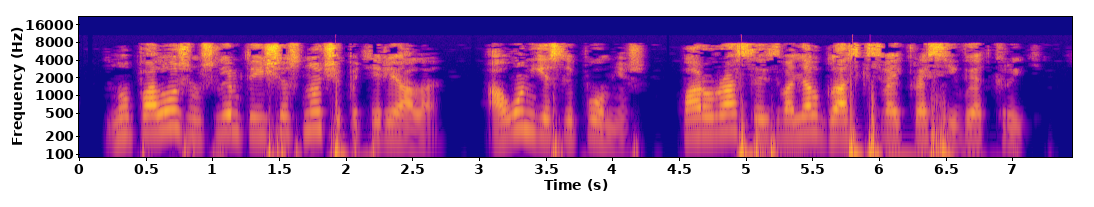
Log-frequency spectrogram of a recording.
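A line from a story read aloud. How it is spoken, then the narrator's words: Unsurprised demon grumbling. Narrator (Russian): проворчал демон, ничуть не удивившись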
